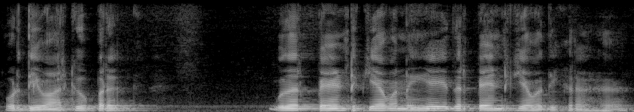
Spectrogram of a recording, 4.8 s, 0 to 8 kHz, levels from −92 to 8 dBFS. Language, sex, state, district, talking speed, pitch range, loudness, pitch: Hindi, male, Haryana, Jhajjar, 215 wpm, 110-125 Hz, -18 LUFS, 120 Hz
